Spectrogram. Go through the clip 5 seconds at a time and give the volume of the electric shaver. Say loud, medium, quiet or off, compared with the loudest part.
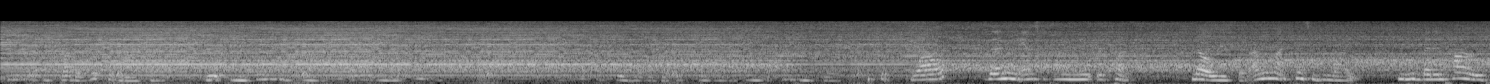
loud, medium, quiet.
